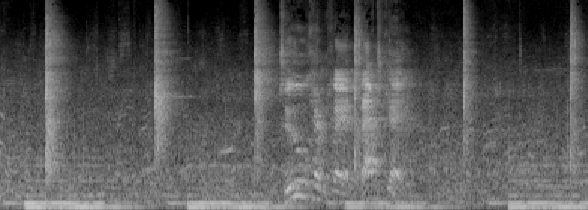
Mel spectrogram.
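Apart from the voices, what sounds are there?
hand claps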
